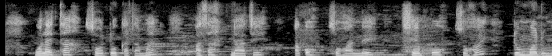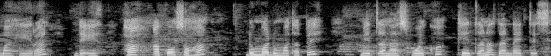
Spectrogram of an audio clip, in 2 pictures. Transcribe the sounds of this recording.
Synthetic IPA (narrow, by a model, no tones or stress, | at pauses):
wɔlɐjt̪ːɐsoːd̪ːɔkɐt̪ɐmɐnɐsɐnaːt̪ɪ | ɐkʼɔsɔɦɐnːɛʃɛmpːɔsɔɦɐj | d̪ʊmːɐd̪ʊmːɐheːɾɐn | d̪ɛʔe̞ːs | hɐɐkʼːɔsɔɦɐ | d̪ʊmːɐd̪ʊmːɐt̪ɐpːɛ | mɛt͡sʼːɐnaːswɔjkʰːɔkʰe̞ːt͡sʼːɐnaːsd̪ɐnd̪ɐjɛt̪ːe̞ːs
